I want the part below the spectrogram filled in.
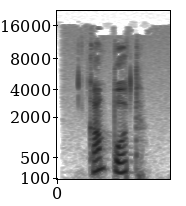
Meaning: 1. kompot (a sweet beverage made from boiled fruits or berries) 2. compote (a dessert made from fruit cooked in syrup) 3. hodgepodge, mishmash (a mixture of miscellaneous, often incompatible things)
- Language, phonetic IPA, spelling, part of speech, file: Russian, [kɐmˈpot], компот, noun, Ru-компот.ogg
